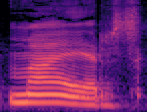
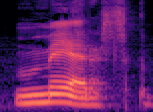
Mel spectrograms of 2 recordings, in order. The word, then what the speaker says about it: Maersk: Μέρσκ, γράφεται Μαέρσκ, αλλά Μέρκ το λέω εγώ γιατί είναι η εταιρεία των φαρμάκων, των κτηνιατρικών και του μεγάλου βιβλίου των κτηνιατρικών και μου έχει μείνει από εκεί, κατάλαβες. Ναι, Μέρσκ προφέρεται. M-A-E-R-S-K, άμα θες να το ψάξεις.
